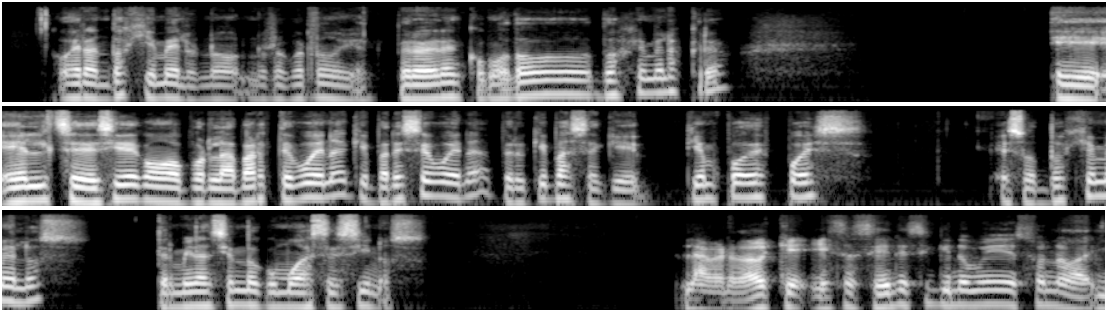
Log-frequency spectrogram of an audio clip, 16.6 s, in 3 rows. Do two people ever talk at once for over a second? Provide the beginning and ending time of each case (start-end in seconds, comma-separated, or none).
none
